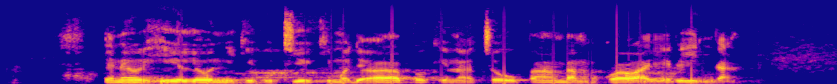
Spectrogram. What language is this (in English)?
Swahili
